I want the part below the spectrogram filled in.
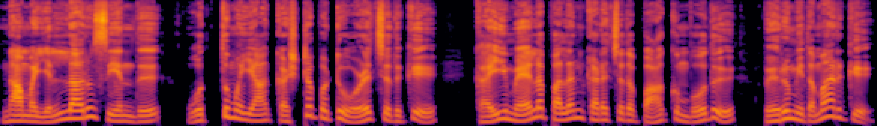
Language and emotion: Tamil, surprised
